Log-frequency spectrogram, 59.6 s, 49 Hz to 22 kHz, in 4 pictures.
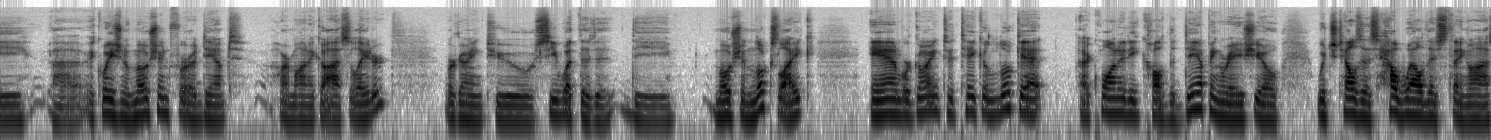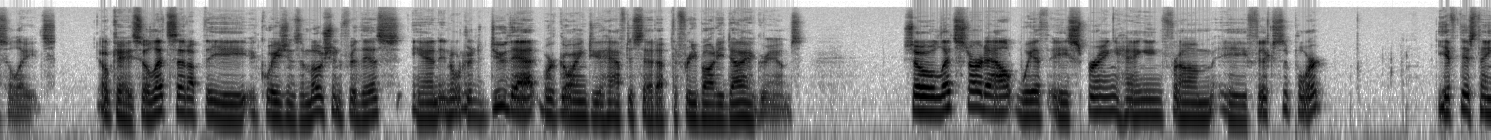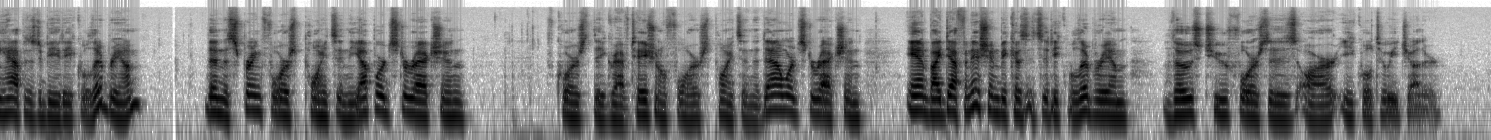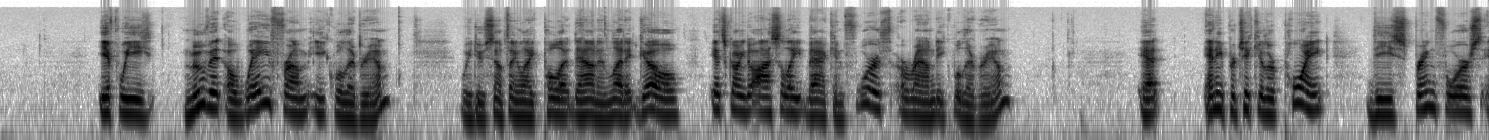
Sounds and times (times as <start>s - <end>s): Speech: 0.0s - 23.0s, 24.0s - 28.2s, 29.3s - 31.3s, 31.9s - 34.6s, 35.3s - 44.3s, 45.7s - 54.9s, 56.1s - 59.6s.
